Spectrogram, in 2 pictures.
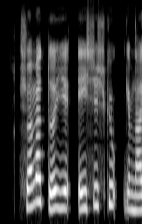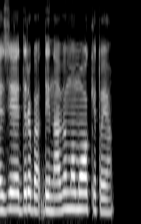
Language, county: Lithuanian, Šiauliai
